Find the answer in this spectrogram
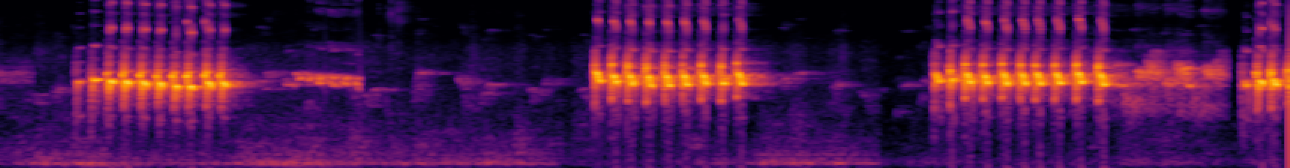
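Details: Long 'ropel' song of a Yellow-vented bulbul, used to stir other bulbuls into singing: three fast rattling trills of bright, even notes separated by pauses, with a faint low hum beneath.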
